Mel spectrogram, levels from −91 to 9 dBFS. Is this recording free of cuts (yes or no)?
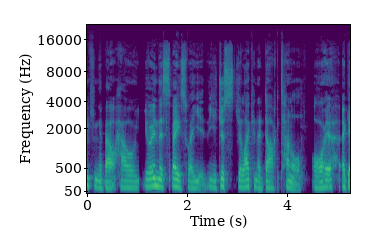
no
